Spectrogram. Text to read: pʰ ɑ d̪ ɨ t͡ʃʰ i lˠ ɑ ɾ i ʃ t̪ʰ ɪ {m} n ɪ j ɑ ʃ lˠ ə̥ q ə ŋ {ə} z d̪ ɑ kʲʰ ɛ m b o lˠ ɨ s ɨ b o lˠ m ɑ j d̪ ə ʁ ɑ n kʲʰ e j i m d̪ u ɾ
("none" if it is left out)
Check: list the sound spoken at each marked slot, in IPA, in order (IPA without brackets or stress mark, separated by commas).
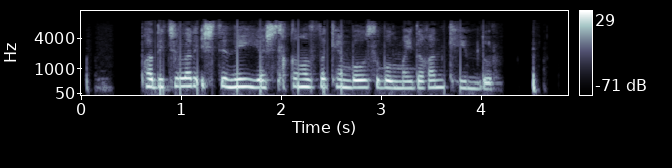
none, ə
